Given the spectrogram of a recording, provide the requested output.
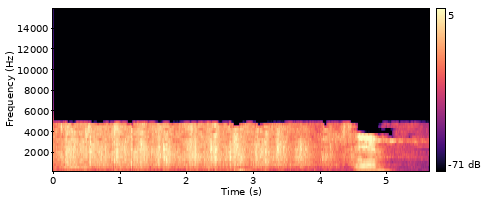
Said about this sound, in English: And say a great thank you to the committee for a wonderful job they've done. We can give them a little round of applause, the committee.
